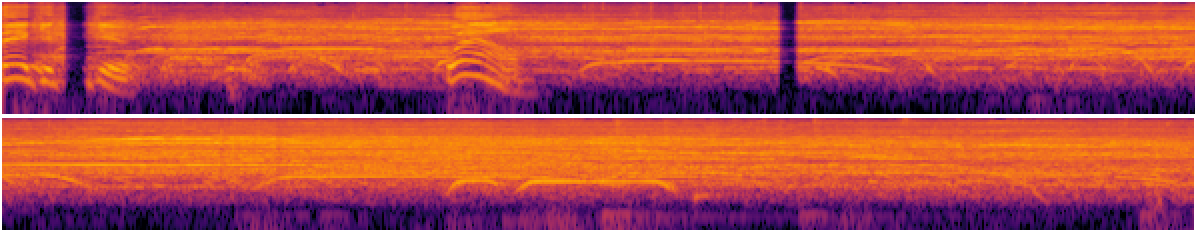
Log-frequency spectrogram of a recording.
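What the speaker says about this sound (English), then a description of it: "We have got a hell of a crowd here in the state of Pennsylvania" A large crowd at a Trump rally in Pennsylvania cheers and shouts continuously, dense and loud, with rising whoops and yells throughout.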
